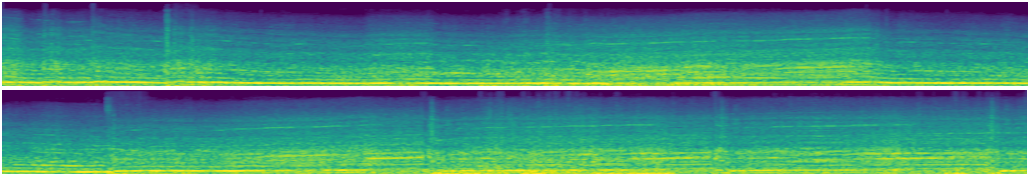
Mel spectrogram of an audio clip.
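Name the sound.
McLaren race car engine driving a lap in VR racing video game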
